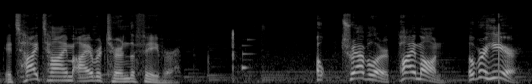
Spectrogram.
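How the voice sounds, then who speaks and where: A man playing an expressive, easily exasperated young man in a video game, theatrical in his delivery. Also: high voice, moderate pace, soft background music, heavily acted. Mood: assured, generous, then delighted. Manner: theatrical, grumbling.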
